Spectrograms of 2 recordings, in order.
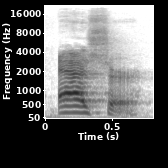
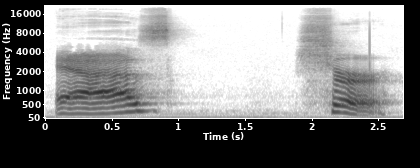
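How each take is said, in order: First: It is said quickly, the z and sh blended. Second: It is said slowly, the two words kept apart. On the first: The speaker calls it right. "Now I say it a little bit faster" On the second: The speaker calls it wrong. "if we say it slowly"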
